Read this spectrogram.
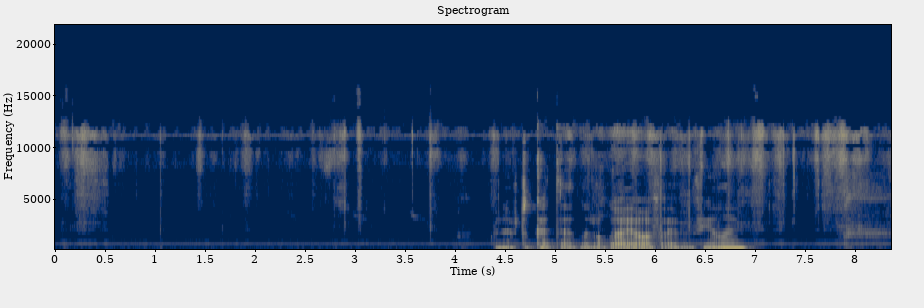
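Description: A crochet hook softly rasps against yarn.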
